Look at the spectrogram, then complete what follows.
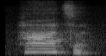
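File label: "fűt", Hungarian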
